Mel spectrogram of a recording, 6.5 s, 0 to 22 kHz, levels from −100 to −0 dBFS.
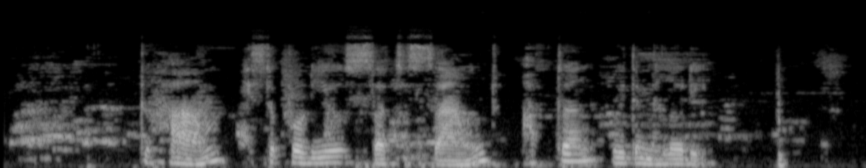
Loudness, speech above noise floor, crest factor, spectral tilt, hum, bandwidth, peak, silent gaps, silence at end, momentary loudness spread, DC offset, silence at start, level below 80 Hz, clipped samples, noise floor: -34 LUFS; 29 dB; 18 dB; -5.5 dB/octave; none; 9.4 kHz; -16 dBFS; none; 0.3 s; 13 LU; under 0.1%; 0.05 s; -54 dBFS; under 0.1%; -62 dBFS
